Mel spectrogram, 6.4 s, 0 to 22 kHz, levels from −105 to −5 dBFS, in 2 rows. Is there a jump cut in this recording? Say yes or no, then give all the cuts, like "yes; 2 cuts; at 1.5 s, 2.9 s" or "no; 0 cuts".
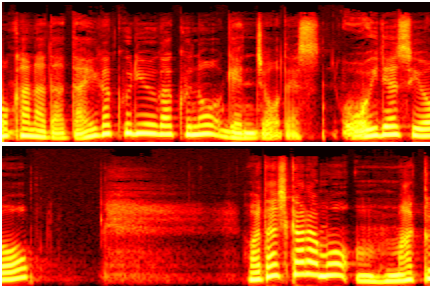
no; 0 cuts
